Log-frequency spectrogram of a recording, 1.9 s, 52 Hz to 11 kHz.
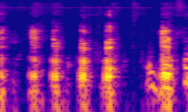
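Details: Pig giving birth, recorded 28 July 2020, gives a run of short, low, rough grunts, about four each second, in a steady pulsing rhythm with brief gaps between them.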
